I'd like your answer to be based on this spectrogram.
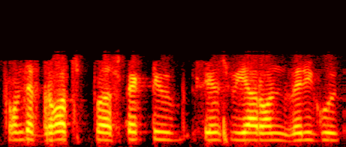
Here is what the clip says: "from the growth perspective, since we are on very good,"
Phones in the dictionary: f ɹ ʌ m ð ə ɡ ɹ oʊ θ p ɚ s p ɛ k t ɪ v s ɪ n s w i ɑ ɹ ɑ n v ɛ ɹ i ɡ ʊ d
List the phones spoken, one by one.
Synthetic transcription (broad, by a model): f ɹ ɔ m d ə ɡ ɹ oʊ s p ɚ s p ɛ k t ɪ v s ɪ n s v i ɑ ɹ ɑ n v ɛ ɹ i ɡ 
